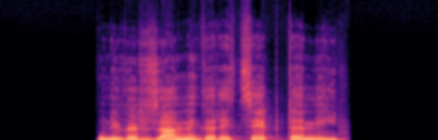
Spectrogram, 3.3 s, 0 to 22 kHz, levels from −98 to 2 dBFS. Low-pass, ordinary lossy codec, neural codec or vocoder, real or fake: none; none; codec, 44.1 kHz, 1.7 kbps, Pupu-Codec; fake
